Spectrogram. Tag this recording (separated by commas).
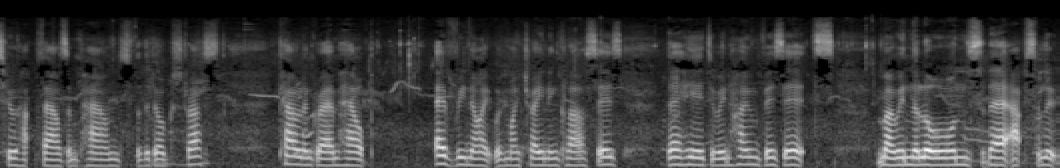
Speech, Animal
